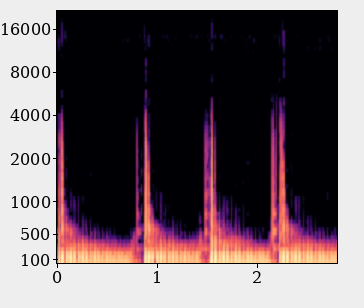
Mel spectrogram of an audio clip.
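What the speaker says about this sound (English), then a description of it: "If I play the E string really loudly," Loud bass guitar E string plucked hard four times in a steady rhythm, each note ringing with a strong low sustained tone right up to the next pluck, close and alone with no talk.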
